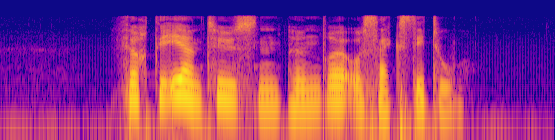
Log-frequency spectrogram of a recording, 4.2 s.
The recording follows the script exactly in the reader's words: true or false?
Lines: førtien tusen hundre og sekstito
true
